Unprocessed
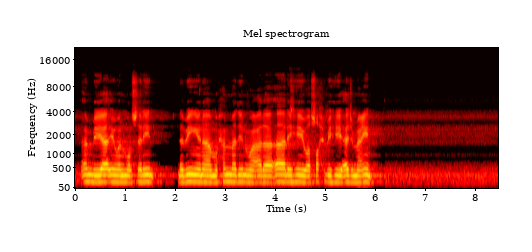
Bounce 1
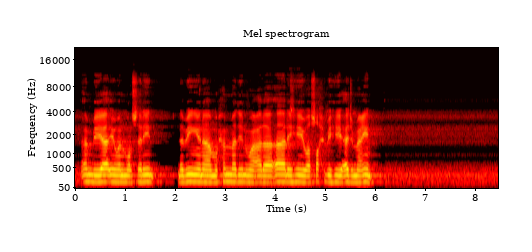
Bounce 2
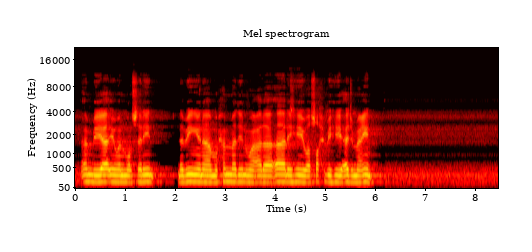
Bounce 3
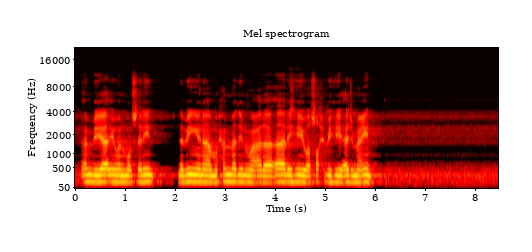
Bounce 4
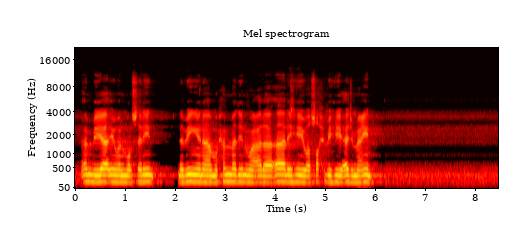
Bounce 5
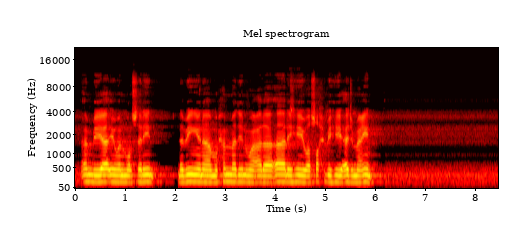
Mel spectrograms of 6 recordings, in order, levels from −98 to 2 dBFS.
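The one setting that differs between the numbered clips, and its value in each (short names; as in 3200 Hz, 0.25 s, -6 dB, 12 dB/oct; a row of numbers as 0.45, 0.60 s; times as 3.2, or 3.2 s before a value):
dynamic EQ, frequency: 1100, 3100, 110, 8600, 450 Hz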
